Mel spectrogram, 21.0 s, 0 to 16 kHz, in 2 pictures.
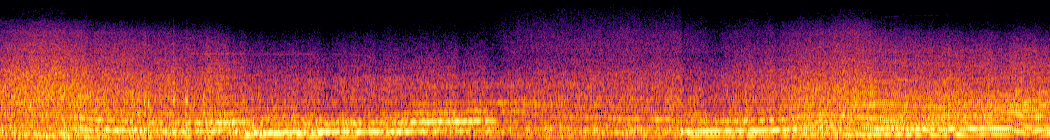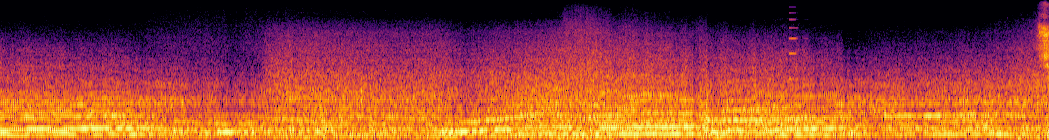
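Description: In a Gran Turismo 7 race, a race car's engine drones loudly and continuously, its pitch repeatedly rising and falling with throttle and gear changes as the tyres slide under power.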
